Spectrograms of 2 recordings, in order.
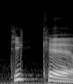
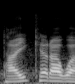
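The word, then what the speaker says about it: δίκη: 하는 신이라고 하는 것과 디케 혹은 다이케라고 하는 발음으로 다이케라고 하는 발음을 하는데 저스티스입니다.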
